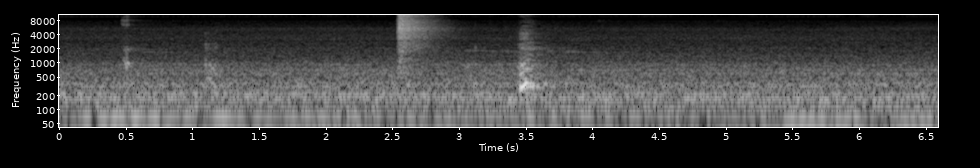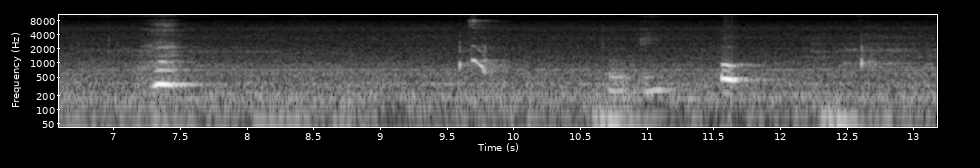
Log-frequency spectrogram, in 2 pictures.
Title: Baby hiccups. #babyhiccups # baby #babysmile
